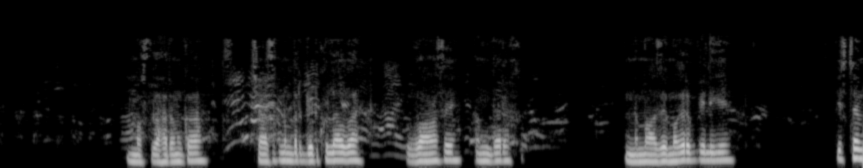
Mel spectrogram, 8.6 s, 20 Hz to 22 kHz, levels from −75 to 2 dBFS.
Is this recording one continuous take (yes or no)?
yes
